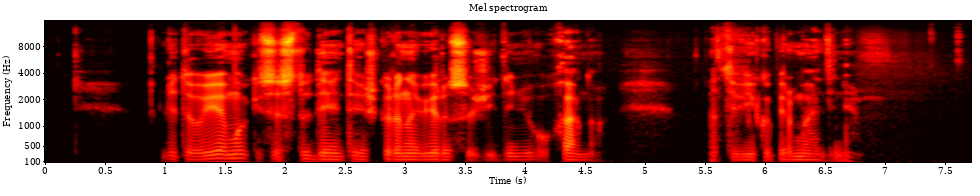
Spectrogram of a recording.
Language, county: Lithuanian, Vilnius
